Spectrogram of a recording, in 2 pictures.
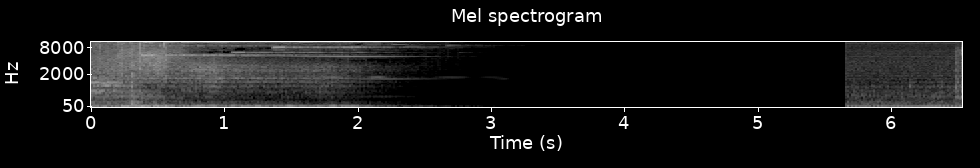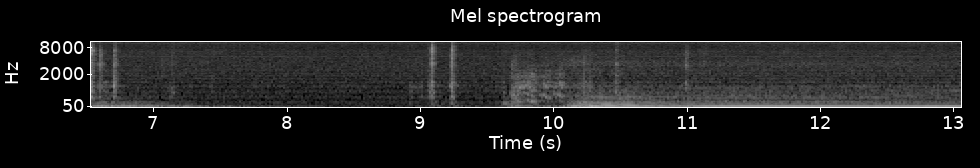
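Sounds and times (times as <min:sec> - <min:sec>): car engine cranking and idling: 0:05.7 - 0:07.6, 0:09.0 - 0:13.0.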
